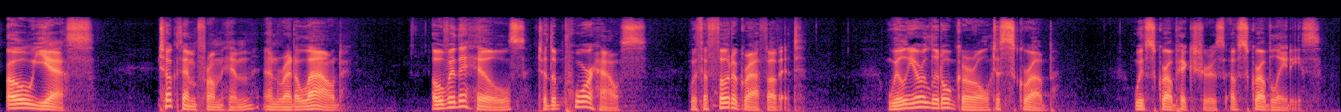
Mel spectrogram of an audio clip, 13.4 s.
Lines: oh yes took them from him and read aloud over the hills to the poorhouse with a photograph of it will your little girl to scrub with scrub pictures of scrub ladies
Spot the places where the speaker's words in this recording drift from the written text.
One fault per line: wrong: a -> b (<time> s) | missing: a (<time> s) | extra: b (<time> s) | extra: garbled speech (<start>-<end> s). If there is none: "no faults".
no faults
